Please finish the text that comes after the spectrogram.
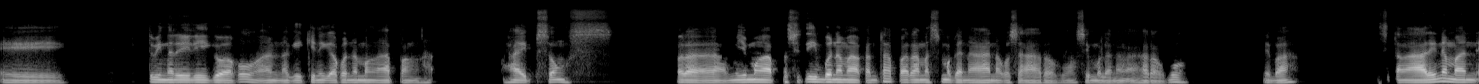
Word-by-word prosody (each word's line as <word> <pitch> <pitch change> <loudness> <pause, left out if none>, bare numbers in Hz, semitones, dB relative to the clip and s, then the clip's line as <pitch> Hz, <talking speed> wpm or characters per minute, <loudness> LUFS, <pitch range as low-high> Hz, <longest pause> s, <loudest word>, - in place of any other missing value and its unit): eh, 90 -2 -4 0.7
tuwing 110 -1 0
naliligo 105 -1 +3
ako, 110 +3 0
ah, 90 +1 -2
nakikinig 95 +2 -3
ako 100 0 +1
ng 100 - 0
mga 95 -1 -2 0.2
pangha 90 0 -6 0.7
hype 100 -3 -1
songs. 110 -3 -2 1.0
Para 95 -3 +3
yung 105 +2 +3
mga 105 -2 +4
positibo 115 0 +1
na 110 -1 +5
mga 105 -1 +4
kanta 100 +7 -2
para 105 -3 +1
mas 100 -1 -3
maganahan 95 -3 0
ako 90 0 -3
sa 85 -1 -1
araw 85 -1 -4
ko, 85 - -11
simula 90 -2 -4
ng 85 +1 -5 0.2
araw 85 -2 -2
ko, 110 +5 -3 0.8
di - - -10
ba? 95 +5 -1 0.8
Sa - - -17
tanghali 100 +3 +4
naman, 110 -7 +3
100 Hz, 140 wpm, -24 LUFS, 90-105 Hz, 1.0 s, na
